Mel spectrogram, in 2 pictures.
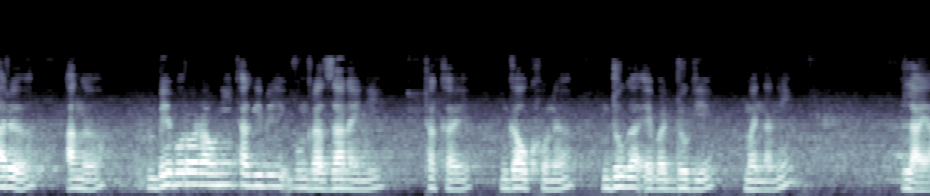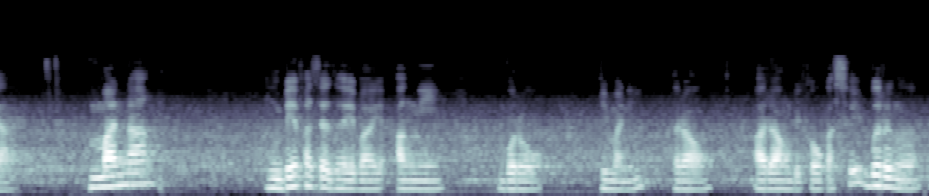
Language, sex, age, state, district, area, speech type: Bodo, male, 18-30, Assam, Chirang, rural, spontaneous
